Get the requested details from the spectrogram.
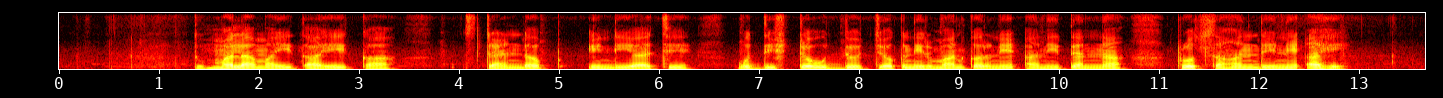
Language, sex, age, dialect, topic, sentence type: Marathi, female, 36-40, Varhadi, banking, statement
